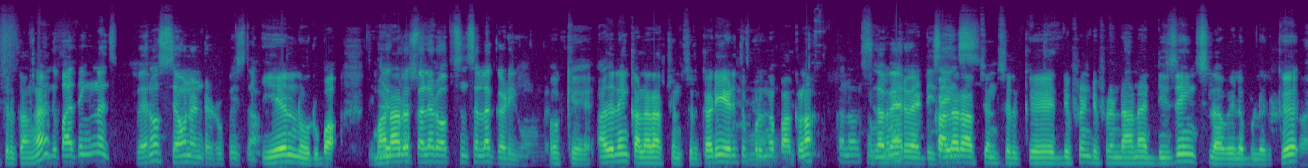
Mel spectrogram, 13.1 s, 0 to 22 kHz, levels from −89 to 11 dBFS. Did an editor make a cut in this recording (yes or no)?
no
